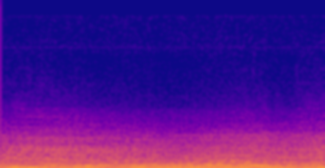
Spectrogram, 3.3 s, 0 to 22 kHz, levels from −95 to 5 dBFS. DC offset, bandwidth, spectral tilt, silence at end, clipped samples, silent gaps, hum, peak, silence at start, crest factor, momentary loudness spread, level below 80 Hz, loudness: under 0.1%; 7.6 kHz; -8.5 dB/octave; 0 s; under 0.1%; none; none; -12 dBFS; 0 s; 12 dB; 2 LU; -32 dBFS; -24 LUFS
